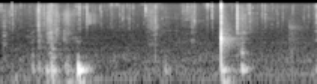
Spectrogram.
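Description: A ferret eating from a stainless-steel bowl close to the microphone: scattered soft knocks, the loudest about a second in, and a sharp click about three seconds in.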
